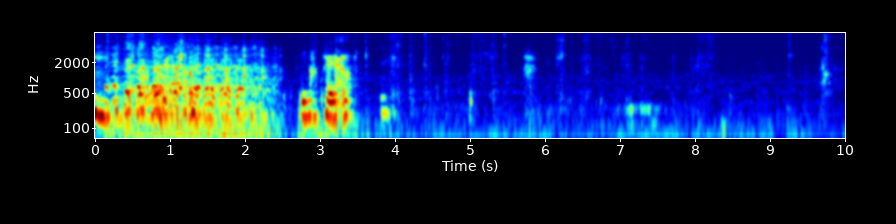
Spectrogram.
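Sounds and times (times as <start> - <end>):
faint chewing and biting: 3.4 - 10.0
small clicks and mouth noises: 3.4 - 10.0.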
